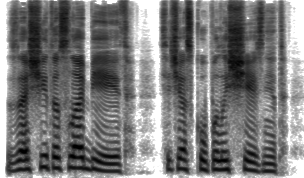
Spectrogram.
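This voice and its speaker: A brutish male estate owner barks and jeers at his captives in a coarse, loud voice, as a woman reading the story puts him on. He sounds boorish and cruel. The audiobook recording is dry and close. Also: on the low side, a little slow, no echo, close to an everyday voice. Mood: commanding.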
